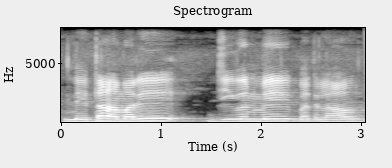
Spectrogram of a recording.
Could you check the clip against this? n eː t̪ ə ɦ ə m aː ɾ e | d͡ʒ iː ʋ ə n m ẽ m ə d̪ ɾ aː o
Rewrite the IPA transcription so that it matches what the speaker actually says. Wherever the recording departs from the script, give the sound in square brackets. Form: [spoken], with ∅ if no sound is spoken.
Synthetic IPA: n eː t̪ [a] ɦ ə m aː ɾ e | d͡ʒ iː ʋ ə n m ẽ [b] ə d̪ [l] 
